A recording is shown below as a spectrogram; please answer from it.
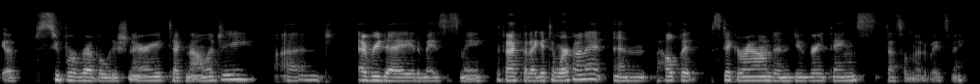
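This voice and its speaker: A woman's voice: on the low side, a bit bright. A middle-aged woman answering podcast interview questions in an articulate, earnest, enthusiastic way. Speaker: guest, tech policy executive.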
